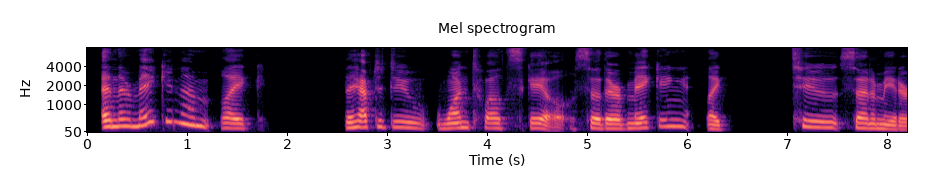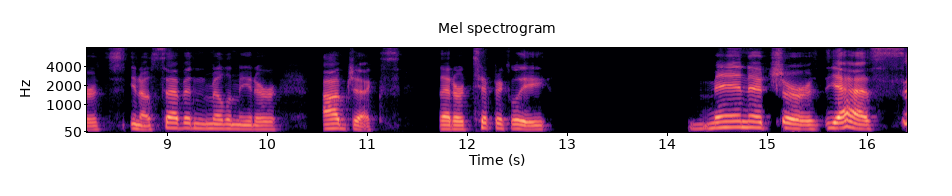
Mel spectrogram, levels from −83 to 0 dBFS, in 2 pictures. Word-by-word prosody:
And 225 +2 +5
they're 245 0 +1
making 390 - -1
them, 270 -8 0
like 170 -2 -2 0.8
They 185 +1 +2
have 210 0 +2
to 225 -2 -5
do 195 -6 -5
1/12 175 +1 -3
scale, 175 -6 -3
so, 170 +5 +1
they're 160 -1 +3
making, 210 +7 -3 0.2
like, 140 -2 -2 0.6
2 200 -5 -3
centimeters, 140 -8 -2
you 160 - 0
know, 125 -2 0
7 170 +2 0
millimeter 140 -4 -2 0.4
objects 160 0 -1 0.4
that 140 -1 +4
are 140 0 +4
typically 140 -4 0 1.4
M 155 +3 -9
miniature, 190 -7 +3
yes. 150 -6 +5
170 Hz, 100 wpm, -23 LUFS, 150-195 Hz, 1.4 s, And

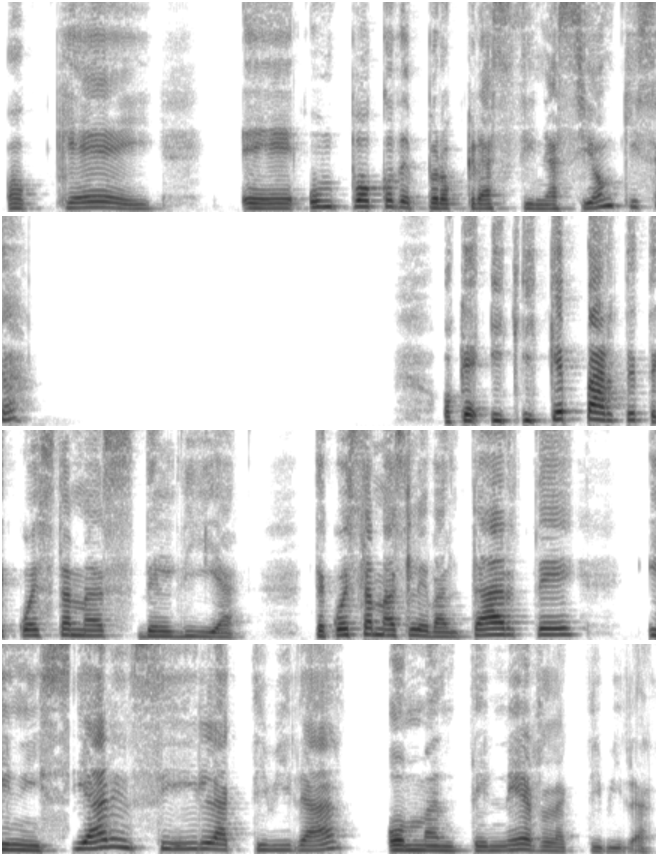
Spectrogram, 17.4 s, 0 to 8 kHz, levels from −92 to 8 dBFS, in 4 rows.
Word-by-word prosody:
Okey. 175 -1 -3 0.5
Eh, 175 -1 0
¿un 225 +1 0
poco 230 0 +3
de 210 - 0
procrastinación, 170 +3 -2
quizá? 260 +6 -7 2.7
Okey, 225 +4 +3
¿y 235 -1 +1
y 240 -1 +2
qué 280 +2 +7
parte 260 -3 +5
te 195 -7 -6
cuesta 210 +1 +1
más 195 -1 -2
del 175 -3 -2
día? 160 -5 -4 0.4
¿Te 185 - 0
cuesta 225 +2 +4
más 210 -2 +1
levantarte, 225 +6 +3 0.5
iniciar 200 - +1
en 280 -4 -2
sí 225 -4 -4
la 225 -2 +1
actividad 185 +4 -5 0.2
o 185 +1 +5
mantener 165 +1 -2
la 150 -2 -5
actividad? 135 -2 -11
195 Hz, 105 wpm, -22 LUFS, 170-230 Hz, 2.7 s, qué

